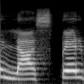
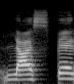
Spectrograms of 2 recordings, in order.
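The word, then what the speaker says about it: Laspeyres: बेटा उसको लास्पेर प्रोनाउंस करते हैं, लास्पेर एंड पाश्चर, जो मैं आपको करवाने वाली हूं।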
